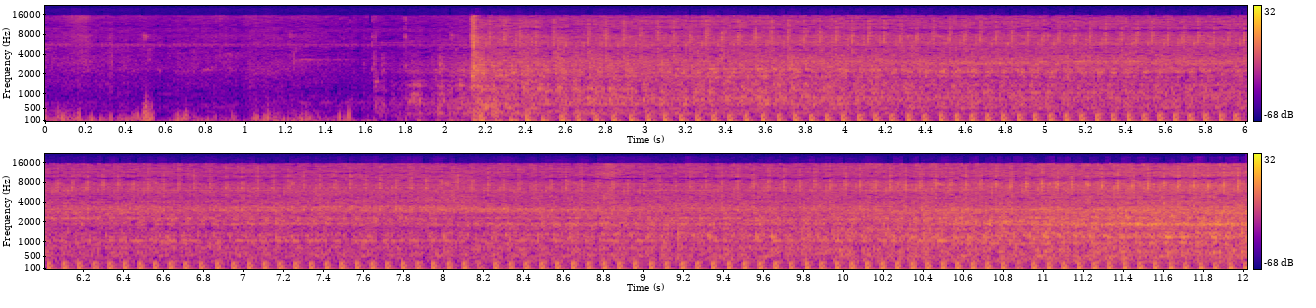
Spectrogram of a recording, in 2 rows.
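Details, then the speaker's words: TVS Raider 125 single at about 28,875 km, idling: even beat with a light, regular "ting ting" tapping on each stroke, suggesting valvetrain ticking; cause not confirmed. "अब हम बताते हैं इसमें अभी क्या annoying sound आ रहा है लिसन केयरफुली कुछ टिंग टिंग टिंग टिंग टिंग टिंग साउंड आ रहा है"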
